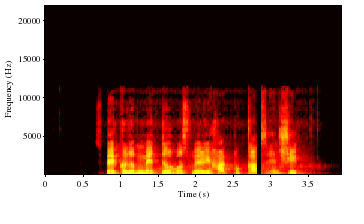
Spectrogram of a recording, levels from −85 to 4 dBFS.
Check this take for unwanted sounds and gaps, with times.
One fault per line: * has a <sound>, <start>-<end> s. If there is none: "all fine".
* has a dropout, 2.8-2.9 s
